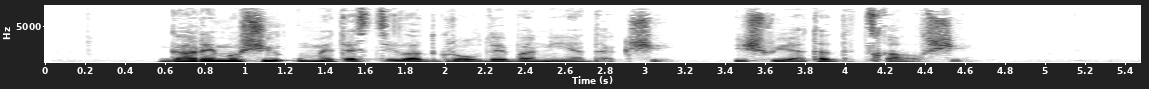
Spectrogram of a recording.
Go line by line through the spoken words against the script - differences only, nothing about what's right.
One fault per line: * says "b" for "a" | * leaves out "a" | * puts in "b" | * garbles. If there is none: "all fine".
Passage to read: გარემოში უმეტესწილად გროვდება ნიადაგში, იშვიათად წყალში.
all fine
